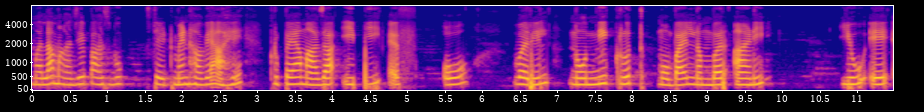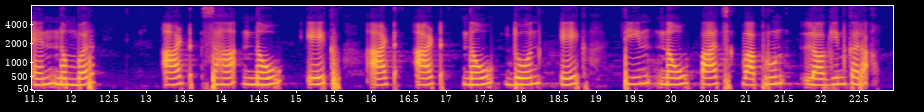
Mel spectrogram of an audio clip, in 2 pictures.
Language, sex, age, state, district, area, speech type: Marathi, female, 18-30, Maharashtra, Pune, urban, read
